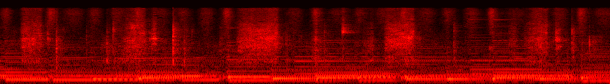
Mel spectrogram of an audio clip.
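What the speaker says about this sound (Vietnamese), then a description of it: "mình sẽ lấy cái bằng bào này, mình sẽ quay đầu lại rồi mình sẽ bào sợi nha các bạn" Green mango being shredded on a hand grater for a spicy snail-and-mango salad: a steady, continuous rasping scrape that runs throughout, with background music playing underneath.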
